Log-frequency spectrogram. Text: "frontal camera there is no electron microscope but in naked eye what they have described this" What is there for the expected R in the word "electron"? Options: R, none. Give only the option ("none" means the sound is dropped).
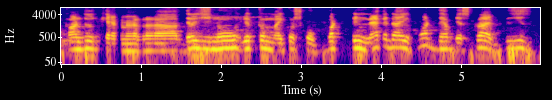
none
